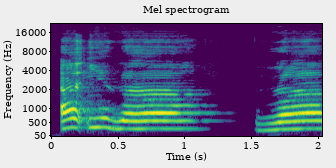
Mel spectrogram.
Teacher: pada huruf dza terdapat Mad Thobi'i karena ada Alif yang sebelumnya berharakat fathah kita baca panjang dua harakat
